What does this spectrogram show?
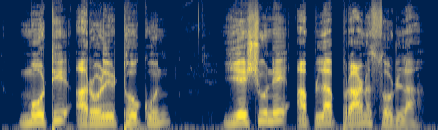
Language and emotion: Marathi, neutral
